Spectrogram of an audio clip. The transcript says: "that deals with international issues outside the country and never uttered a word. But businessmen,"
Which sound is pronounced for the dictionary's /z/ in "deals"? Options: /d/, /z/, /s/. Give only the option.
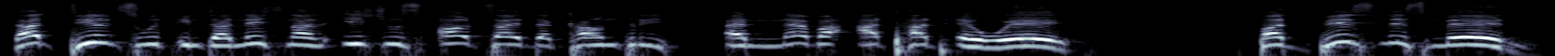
/s/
